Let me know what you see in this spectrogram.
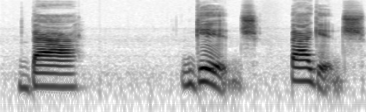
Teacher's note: your next syllable is AG bag AG but that bag G that final g sound moves over to the beginning of the next syllable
